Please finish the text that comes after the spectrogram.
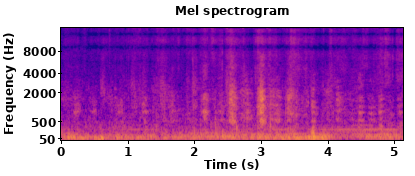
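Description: A dog pants steadily while rolling around on the ground, its quick breathy huffs continuing close by for several seconds with a few louder bursts.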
